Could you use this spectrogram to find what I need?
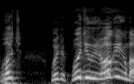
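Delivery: put-on thick German accent, shrill, very high and loud. Retelling what his dad said to him, in a crazy german accent. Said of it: "He's got this crazy German accent".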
